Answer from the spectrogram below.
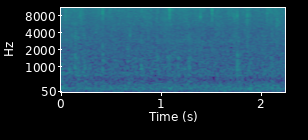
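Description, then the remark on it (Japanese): Steady rain patters down in a soft, continuous hiss of many fine drops, quiet and even throughout with no voices or other sounds. “雨の音が聞こえる”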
